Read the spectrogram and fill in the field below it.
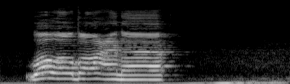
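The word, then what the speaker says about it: وَوَضَعْنَا: وزرك ووضعنا عنك وزرك ওয়াও ঠোঁট গোল করে উচ্চারণ করতে হবে ওয়াওয়াদানা মধ্যে তাবাই একালিফ টেনে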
